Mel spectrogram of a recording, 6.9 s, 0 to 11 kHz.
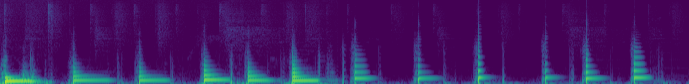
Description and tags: solo loops 7
nice solo guitar with a friend
solo, high, guitar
